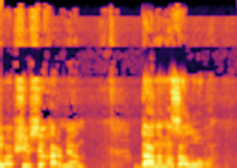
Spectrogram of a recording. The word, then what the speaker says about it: Мазалова: вообще всех армян, Дана Мазалова. Да-да, именно Мазалова, неправильно у нас обычно ее произносили фамилию Мазалова. И когда я был у нее в Праге, тогда я узнал, что она Мазалова.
